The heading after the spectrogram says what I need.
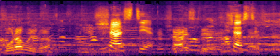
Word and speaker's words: счастье: 뭐라고 읽어요? счастье.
